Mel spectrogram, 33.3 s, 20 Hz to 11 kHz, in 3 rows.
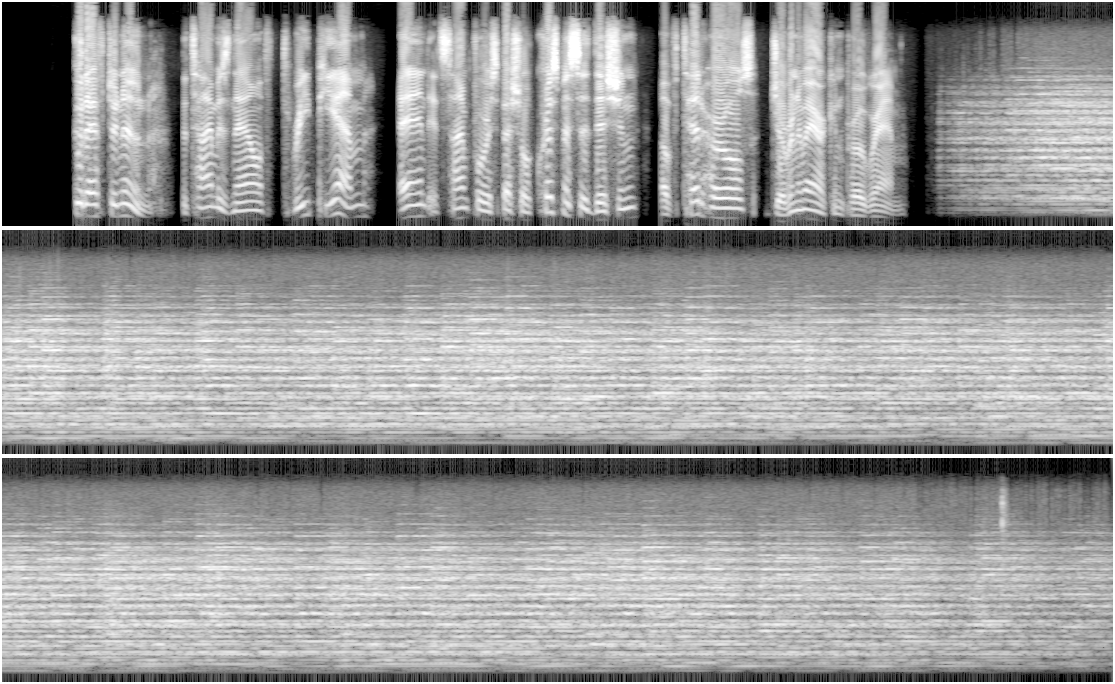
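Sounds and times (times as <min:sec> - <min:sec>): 
speech: 0:00.8 - 0:09.1
cathedral bells ringing for Christmas in Würzburg: 0:09.4 - 0:33.3.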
